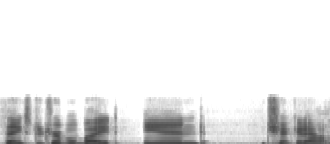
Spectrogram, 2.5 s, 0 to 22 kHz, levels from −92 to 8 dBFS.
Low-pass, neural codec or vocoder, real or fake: 7.2 kHz; codec, 16 kHz, 16 kbps, FunCodec, trained on Chinese and English, 50 frames a second; fake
